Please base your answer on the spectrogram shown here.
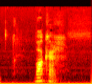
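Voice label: "wakker", Dutch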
